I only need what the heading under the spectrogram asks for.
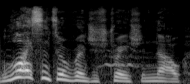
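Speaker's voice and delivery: suddenly hostile traffic cop grilling the driver; stern cop. Retold or imitated. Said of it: "Tone changed immediately".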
